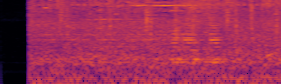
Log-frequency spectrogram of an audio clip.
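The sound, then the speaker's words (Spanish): After a brief silence, a loud, steady roar of congested street traffic starts abruptly, with car horns faintly sounding within the dense rumble. No one speaks. “Si estás en tu auto embotellado en el tránsito, tienes dos opciones.”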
